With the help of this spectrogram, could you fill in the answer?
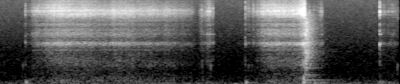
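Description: A steel knife presses down into a small, solid green kinetic sand cupcake shape and slices off thin layers of the packed sand. Bright, grainy scraping hisses run through each stroke, with a sharper crunch near the end as a layer breaks away.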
